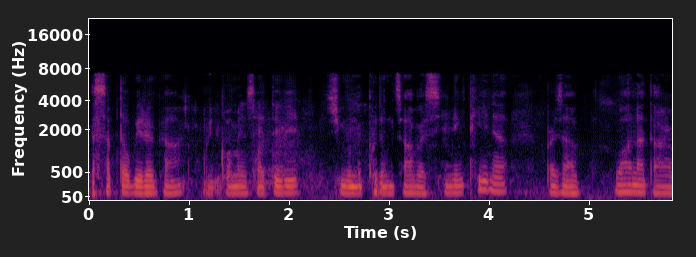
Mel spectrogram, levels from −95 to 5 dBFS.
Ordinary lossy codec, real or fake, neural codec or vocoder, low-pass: none; fake; codec, 16 kHz, 2 kbps, X-Codec, WavLM features, trained on Multilingual LibriSpeech; 7.2 kHz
